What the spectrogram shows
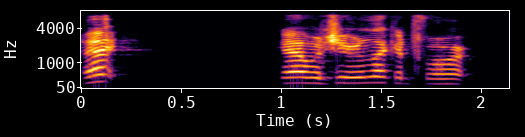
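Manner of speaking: high-pitched yell, calling out. Calling up a tunnel to a goblin: yelling up a tunnel. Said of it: "Gonna yell up".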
